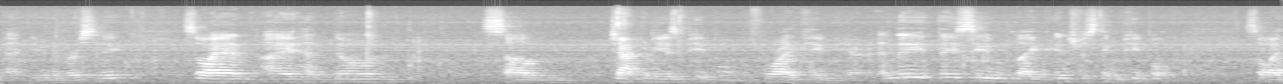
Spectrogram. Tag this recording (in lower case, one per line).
narration
man speaking
speech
